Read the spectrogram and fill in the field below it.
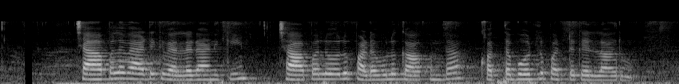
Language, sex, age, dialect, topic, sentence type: Telugu, female, 18-24, Utterandhra, agriculture, statement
